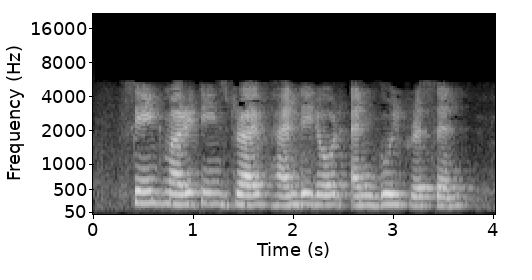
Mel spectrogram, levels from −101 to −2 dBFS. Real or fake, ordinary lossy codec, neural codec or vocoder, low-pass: real; MP3, 24 kbps; none; 5.4 kHz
